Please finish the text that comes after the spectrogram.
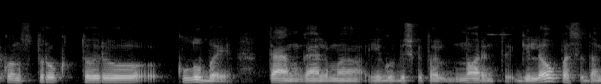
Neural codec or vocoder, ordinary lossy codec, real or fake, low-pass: none; Opus, 32 kbps; real; 7.2 kHz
